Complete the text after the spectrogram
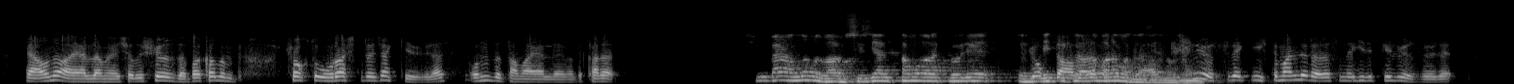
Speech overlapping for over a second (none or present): present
